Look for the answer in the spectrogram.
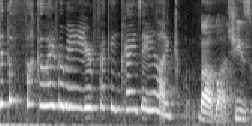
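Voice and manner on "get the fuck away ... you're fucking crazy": play-acted very high, frightened, terrified shrieking scream. Recounting a scene where Nicole, hit in the face, screams at him: retelling a terrified scream. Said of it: "She's screaming".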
